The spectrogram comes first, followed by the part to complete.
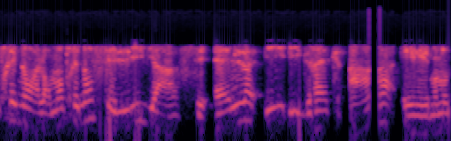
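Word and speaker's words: Liya: Mon prénom, comment ça se prononce? Oui, s'il te plaît. Ah, mon prénom. Alors, mon prénom, c'est Lia.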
